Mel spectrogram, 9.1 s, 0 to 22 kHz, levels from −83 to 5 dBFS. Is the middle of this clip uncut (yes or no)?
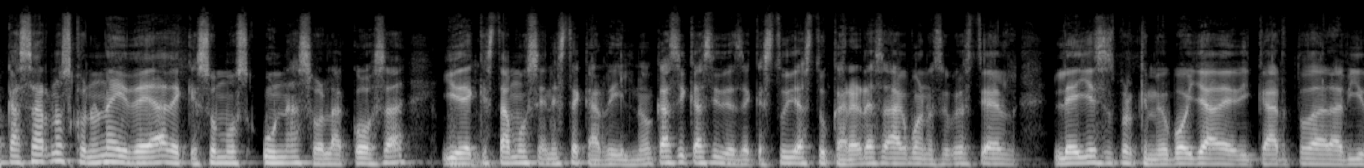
yes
